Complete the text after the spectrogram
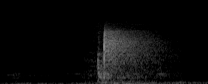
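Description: A cue strikes a pool ball sharply.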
